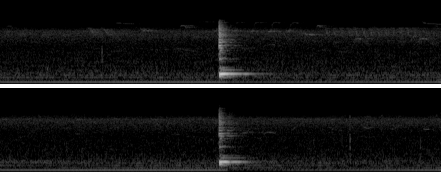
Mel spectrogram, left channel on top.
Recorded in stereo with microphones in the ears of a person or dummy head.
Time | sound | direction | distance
2.2 | a cowbell | 20° left (ahead or behind) | 0.6 m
